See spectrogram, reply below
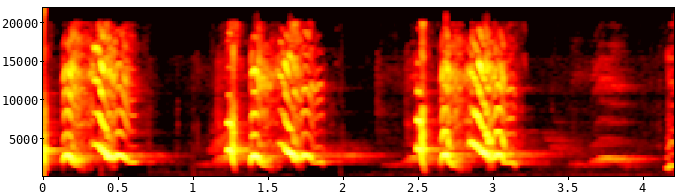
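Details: Cockatiel giving three bursts of harsh squawking chirps, each a cluster of rough, downward-bending notes, separated by short silences, ending with a soft whistle.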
